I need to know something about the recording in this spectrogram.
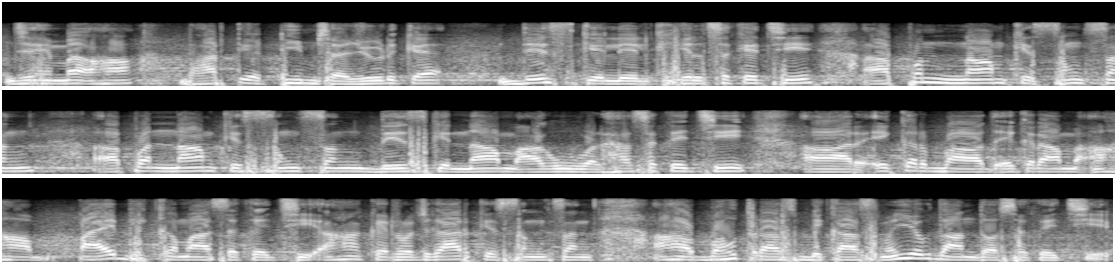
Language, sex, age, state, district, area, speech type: Maithili, male, 18-30, Bihar, Purnia, urban, spontaneous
